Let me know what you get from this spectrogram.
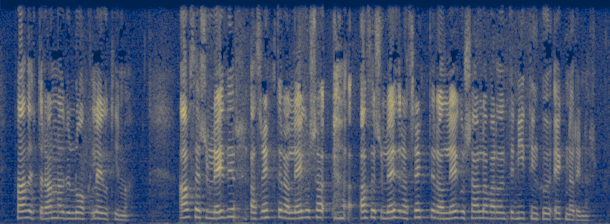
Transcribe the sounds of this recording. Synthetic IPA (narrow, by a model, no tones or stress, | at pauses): kθaːðɛft̪ʏɾanːaðvɪðlɔːkleːjɣʏt̪ʰiːma | avθɛsːʏleːjðɪɾaðθɾejm̥t̪ɪɾaðleɣʏ | avθɛsːʏleːjðɪɾaðθɾejm̥t̪ɪɾaðleːjɣʏsaːlavaɾðant̪ɪniːt̪ʰiŋkʏʔejknaɾɪnːaɾ̥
